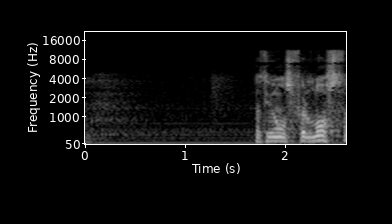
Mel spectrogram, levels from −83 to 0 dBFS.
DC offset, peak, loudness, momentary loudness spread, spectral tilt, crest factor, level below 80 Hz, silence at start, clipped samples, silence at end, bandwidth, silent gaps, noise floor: under 0.1%; -12 dBFS; -28 LUFS; 16 LU; -4 dB/octave; 20 dB; -62 dBFS; 1.7 s; under 0.1%; 0 s; 11.5 kHz; none; -59 dBFS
